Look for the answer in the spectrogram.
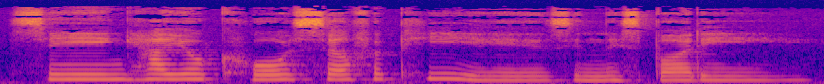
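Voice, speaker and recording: A woman leading a guided breathing meditation, speaking in a slow, soothing way with long pauses between phrases. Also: medium pitch, monotone, mellow.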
